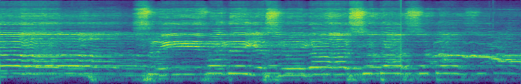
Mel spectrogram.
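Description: Intro music: a man singing long, wavering held notes.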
